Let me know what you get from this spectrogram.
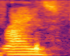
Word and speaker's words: Rhys: So, I'm going to say it wrong, but it's John Rhys Davies from Rise.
